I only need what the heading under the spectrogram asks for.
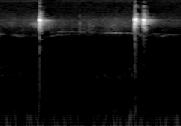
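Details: Sunbird, known locally as kolibri ninja, giving a single sharp high chirp followed by a quick double chirp about a second later, on an otherwise silent background.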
